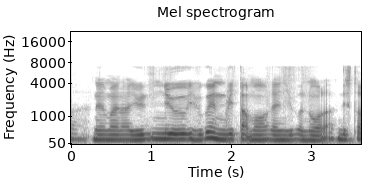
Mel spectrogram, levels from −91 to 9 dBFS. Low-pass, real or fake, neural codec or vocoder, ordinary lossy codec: 7.2 kHz; real; none; none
